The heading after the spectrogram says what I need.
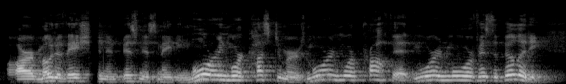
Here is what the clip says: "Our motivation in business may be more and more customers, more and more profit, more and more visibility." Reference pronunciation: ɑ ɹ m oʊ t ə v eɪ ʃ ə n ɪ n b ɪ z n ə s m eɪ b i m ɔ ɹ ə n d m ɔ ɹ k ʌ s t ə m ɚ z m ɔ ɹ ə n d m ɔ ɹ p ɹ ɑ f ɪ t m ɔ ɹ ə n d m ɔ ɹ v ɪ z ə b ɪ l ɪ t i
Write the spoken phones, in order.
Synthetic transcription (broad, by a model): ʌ ɹ m oʊ t ə v eɪ ʃ ə n ɪ n b ɪ z n ə s m eɪ b i m ɔ ɹ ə n m ɔ ɹ k ʌ s t ə m ɚ z m ɔ ɹ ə n m ɔ ɹ p ɹ ɑ f ɪ t m ɔ ɹ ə n m ɔ ɹ v ɪ z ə b ɪ l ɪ t i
